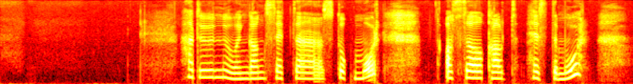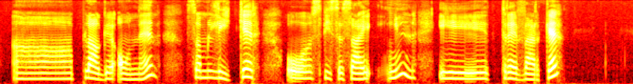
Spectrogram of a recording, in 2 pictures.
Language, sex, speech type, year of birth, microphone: Norwegian, female, read, 1986, Sennheiser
